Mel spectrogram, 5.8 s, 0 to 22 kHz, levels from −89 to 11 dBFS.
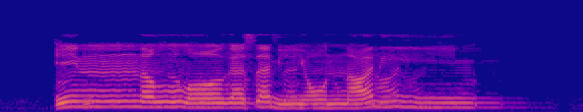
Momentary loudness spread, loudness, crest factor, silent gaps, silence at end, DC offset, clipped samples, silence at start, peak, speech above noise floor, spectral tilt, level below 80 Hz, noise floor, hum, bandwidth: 9 LU; -32 LUFS; 16 dB; none; 0.85 s; under 0.1%; under 0.1%; 0.55 s; -16 dBFS; 47 dB; -6.5 dB/octave; under -90 dBFS; -79 dBFS; none; 6.6 kHz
